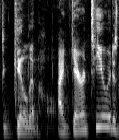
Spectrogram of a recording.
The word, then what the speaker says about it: Gyllenhaal: No, Gyllenhaal. Your name is pronounced Gyllenhaal.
